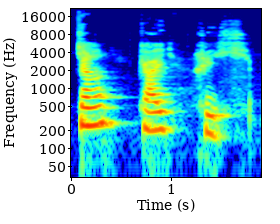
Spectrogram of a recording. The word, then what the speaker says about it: quincaillerie: ce mot qu'elle khairi quincaillerie qu'un alors ici le u n'est pas prononcé et on a le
